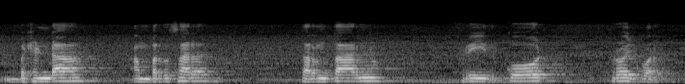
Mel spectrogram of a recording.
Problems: background sounds at intervals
